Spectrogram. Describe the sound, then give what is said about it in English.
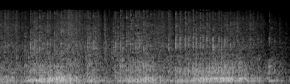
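Harley-Davidson motorcycle engine rumbling as the bike backs out of a garage, a steady, dense low growl holding at a fairly even loudness with slight swells throughout. “Jahi backs his Harley out of the garage. Morgan follows on her purple Suzuki.”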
